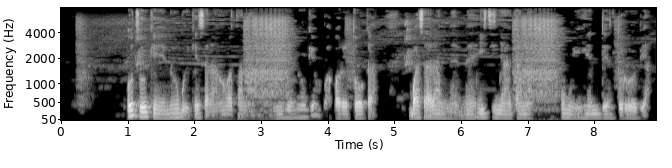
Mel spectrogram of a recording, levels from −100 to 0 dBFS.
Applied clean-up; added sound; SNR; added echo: classical method Wiener filter.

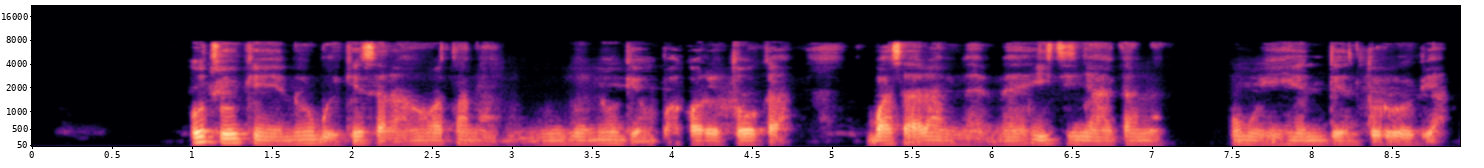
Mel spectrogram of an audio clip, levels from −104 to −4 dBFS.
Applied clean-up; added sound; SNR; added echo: neural mask model Resemble Enhance denoiser.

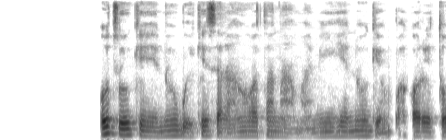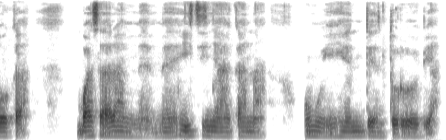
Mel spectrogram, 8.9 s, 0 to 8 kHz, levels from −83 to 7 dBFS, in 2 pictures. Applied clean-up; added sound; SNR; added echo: none; none; none; none.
